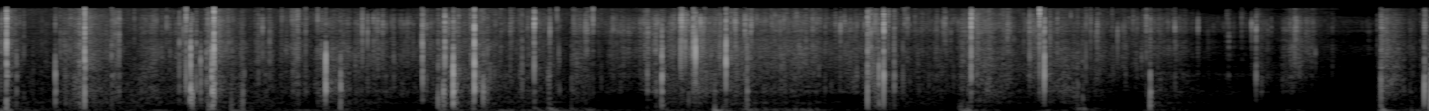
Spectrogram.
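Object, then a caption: Filled paper tea packet. Fingertips squeeze and crinkle a folded-top paper tea bag filled with loose-leaf tea. The result is a run of sharp, dry crackles and crisp tearing-like crinkles, bright with almost no low end and no ring. Short quiet gaps fall between bursts, with a near-silent pause just before the final crinkles.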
